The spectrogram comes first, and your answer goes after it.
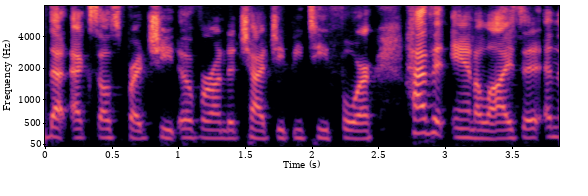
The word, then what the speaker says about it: ChatGPT: Is it GBT? Did I say it right? Chat GPT. Yes. Chat G. Oh, PT, goodness.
